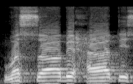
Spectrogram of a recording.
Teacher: سین کے اوپر کھڑا زبر ہے، کھڑا زبر کو 1 الف کے برابر کھینچ کر پڑھیں گے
